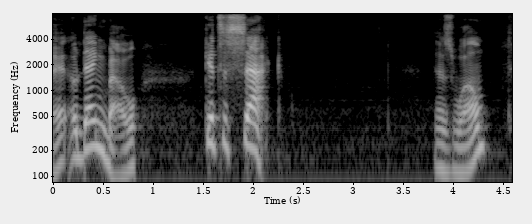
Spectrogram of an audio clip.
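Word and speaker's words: Odeyingbo: Kenneth Murray and Tranquil both have a sack right now for the Chargers, and Buckner and Odengbo, that's how you say it, Odengbo gets a sack as well.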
